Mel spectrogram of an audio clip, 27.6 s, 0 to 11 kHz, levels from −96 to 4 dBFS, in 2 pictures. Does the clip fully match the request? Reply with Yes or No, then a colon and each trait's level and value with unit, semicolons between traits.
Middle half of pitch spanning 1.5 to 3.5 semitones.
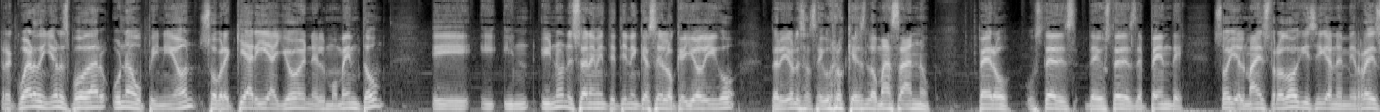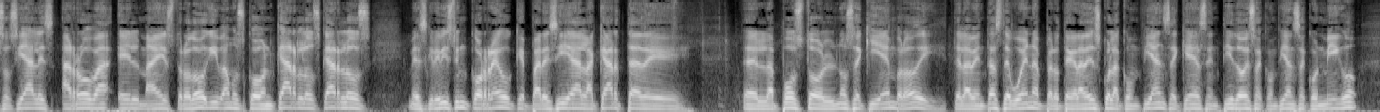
Yes: average, 3.1 semitones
